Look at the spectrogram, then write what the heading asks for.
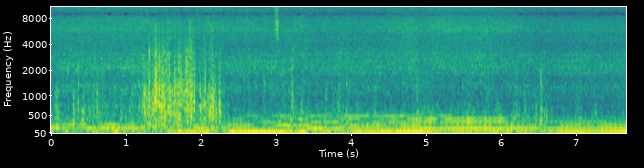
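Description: Car engine running at a steady pitch while driving, heard from inside the vehicle. In the first two seconds a rush of wind or road noise sits over it.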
